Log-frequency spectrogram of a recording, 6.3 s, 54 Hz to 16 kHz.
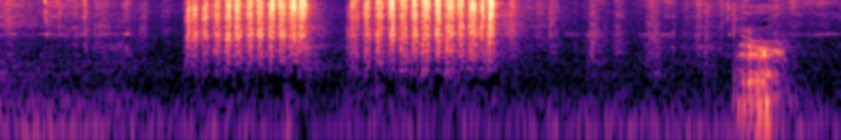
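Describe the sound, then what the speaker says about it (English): Hand sanding a burr off a part with 600 grit sandpaper during a top end rebuild of a Polaris Sportsman 90cc ATV: two close, loud bursts of rapid rhythmic rubbing strokes, followed by a brief scuff of handling. "Let me go get a little sandpaper and just take that burr off of there."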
